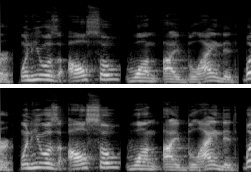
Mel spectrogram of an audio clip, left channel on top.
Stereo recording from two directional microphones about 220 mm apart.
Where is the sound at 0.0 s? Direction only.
5° right (ahead or behind).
